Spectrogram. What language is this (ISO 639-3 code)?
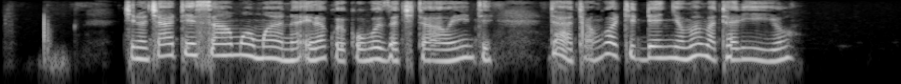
lug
